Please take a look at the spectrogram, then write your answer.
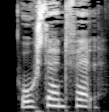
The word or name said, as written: hosteanfald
